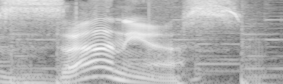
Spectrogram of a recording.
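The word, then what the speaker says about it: Xerneas: find out nope it's Zenus is how you pronounce it xerus very very disappointed uh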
